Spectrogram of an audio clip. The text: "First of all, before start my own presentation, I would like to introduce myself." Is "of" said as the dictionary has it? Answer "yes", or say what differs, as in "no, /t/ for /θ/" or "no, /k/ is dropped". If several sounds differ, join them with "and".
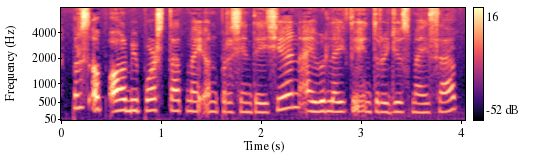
no, /p/ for /v/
